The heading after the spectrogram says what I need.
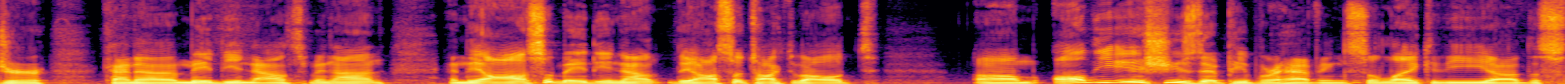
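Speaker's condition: Cleft palate; many surgeries

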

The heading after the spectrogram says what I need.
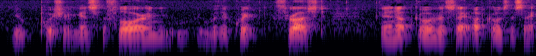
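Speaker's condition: Parkinson's disease; reduced gait

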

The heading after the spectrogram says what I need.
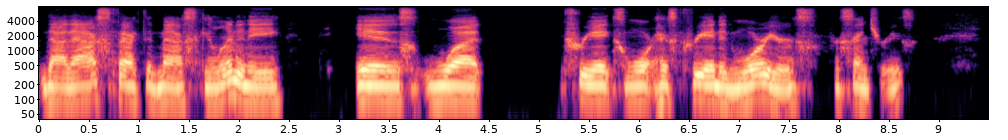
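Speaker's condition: Cleft palate; talked funny as a child

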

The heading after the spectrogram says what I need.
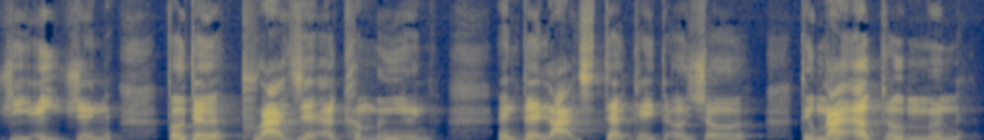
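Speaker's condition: Speech impediment; initially misdiagnosed

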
